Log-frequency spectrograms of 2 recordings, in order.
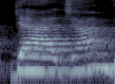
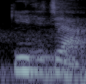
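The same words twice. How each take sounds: First: Geleceğim with open e, gælcæm; wrong form. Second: Closed e, geleceğim as gelicem; correct form. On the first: Teacher contrasts the wrong open e. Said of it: "değil". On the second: Teacher gives the correct form, gelicem. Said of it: "diye çıkarıyoruz". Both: Shown as a demonstration.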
